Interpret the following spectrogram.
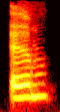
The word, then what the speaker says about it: moiety: Um, okay, I wanted to share my screen, but I'll spell it. Moiety.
